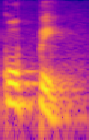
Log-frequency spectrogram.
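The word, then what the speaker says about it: kopek: যেমন মালয়েশিয়ান ভাষায় কোপে একটা একটা জায়গায় এটা একটু খেয়াল করে দেখুন তো যারা ক্লান্তানে থাকেন বা ত্রেঙ্গানোতে থাকেন তারা এই ব্যাপারটা জানতে পারবেন। দেখুন কে ও পি কে উচ্চারণটা হচ্ছে কোপে। কোপে।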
